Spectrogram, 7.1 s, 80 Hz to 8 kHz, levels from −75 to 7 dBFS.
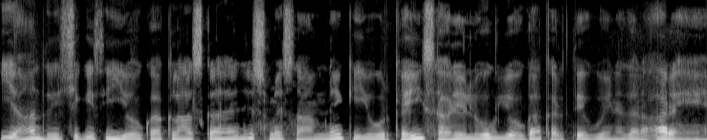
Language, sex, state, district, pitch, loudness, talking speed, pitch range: Hindi, male, Jharkhand, Ranchi, 145 Hz, -17 LUFS, 180 wpm, 140-180 Hz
